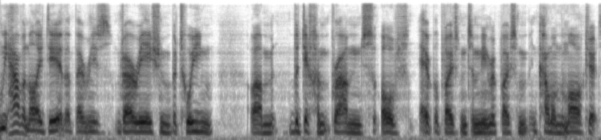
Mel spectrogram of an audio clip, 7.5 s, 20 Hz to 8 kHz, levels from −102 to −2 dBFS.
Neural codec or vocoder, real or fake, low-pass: autoencoder, 22.05 kHz, a latent of 192 numbers a frame, VITS, trained on many speakers; fake; 7.2 kHz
